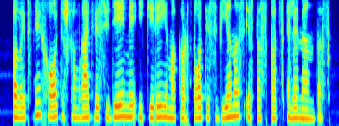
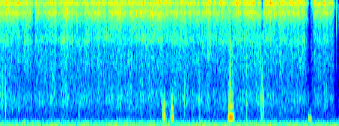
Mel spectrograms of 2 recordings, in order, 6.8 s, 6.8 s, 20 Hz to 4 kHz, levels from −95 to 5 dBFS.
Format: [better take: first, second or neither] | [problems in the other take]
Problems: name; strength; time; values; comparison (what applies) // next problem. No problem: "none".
first | noise reduction (neural diffusion model UNIVERSE++)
